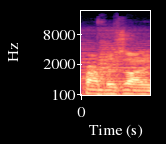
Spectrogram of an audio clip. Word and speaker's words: parmesan: set the bowl to the side breadcrumbs parsley parmesan in the egg oh i need to get the egg okay we've got a little egg nice pronunciation of parmesan pepper people mispronounce it uh i picked that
